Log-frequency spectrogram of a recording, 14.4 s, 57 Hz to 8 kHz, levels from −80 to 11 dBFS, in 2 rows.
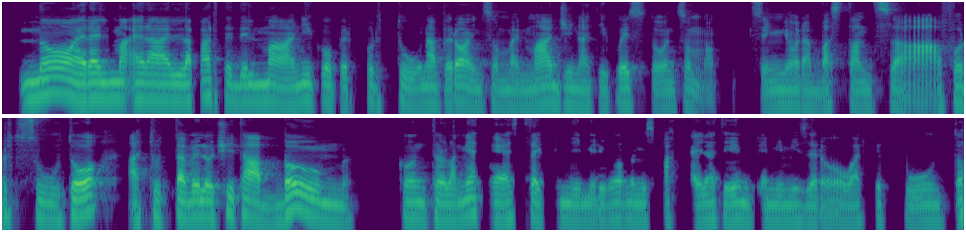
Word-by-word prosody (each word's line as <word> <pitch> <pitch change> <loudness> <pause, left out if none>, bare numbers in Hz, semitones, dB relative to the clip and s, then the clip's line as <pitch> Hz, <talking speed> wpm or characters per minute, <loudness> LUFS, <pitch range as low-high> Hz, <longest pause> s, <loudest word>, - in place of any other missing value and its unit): No, 135 +3 +4
era 115 +1 +7
il 115 0 +3
ma 120 -1 +2
era 115 -1 +3
la 110 0 +2
parte 130 -4 -2
del 105 +1 -2
manico, 105 0 0
per - - -7
fortuna, 95 -1 -5
però, 105 +1 +1
insomma, 85 -1 -7
immaginati 85 -1 -3
questo, 90 -3 -4
insomma, 80 - -9 0.2
signore 80 +1 -5
abbastanza 80 +1 -1 0.2
forzuto 95 +2 +2
a - - -1
tutta - - +2
velocità, 105 0 +4
boom! 90 - +3 0.3
Contro 100 -1 -1
la 90 - +1
mia 120 +4 +1
testa 95 0 -2
e - - -2
quindi, 90 -2 -6
mi - - -5
ricordo 95 0 -4
mi 90 - -4
spaccai 90 - -6
la 95 +1 -2
tempia 90 -2 -4
e - - -6
mi 85 -1 -5
misero 85 -1 -4
qualche 85 +1 -6
punto. 85 +1 -5
95 Hz, 165 wpm, -25 LUFS, 85-105 Hz, 0.3 s, era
